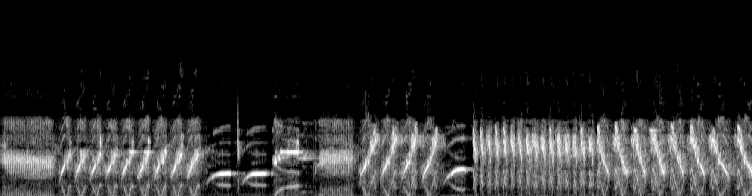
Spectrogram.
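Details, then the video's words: Canary in full, energetic song: fast trills of sharp upswept notes, a pause with a few looping whistled slurs, then a rolling buzzy trill that speeds into rapid repeated chips, all high-pitched and clear. "Kicau kenari suara mantap gacor cor dorr"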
